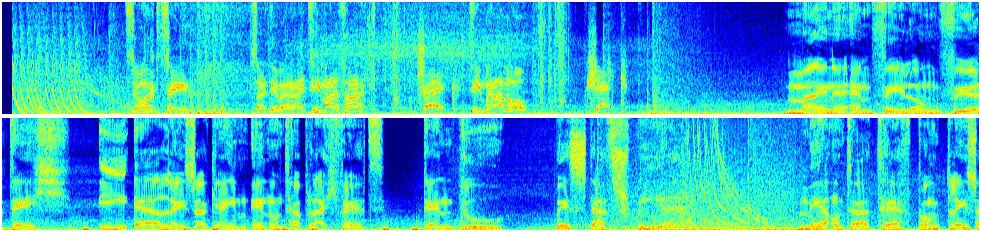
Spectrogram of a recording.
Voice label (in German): RadioSpot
